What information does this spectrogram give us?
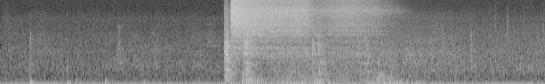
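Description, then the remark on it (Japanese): A sharp pneumatic hiss bursts out as the door of the Revival Train releases on arrival, holding loud and broad for a few seconds before tapering off over a low rumbling background. “さあ、扉を開けましょう。”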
